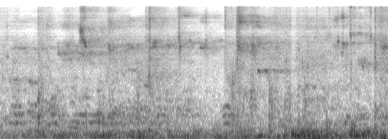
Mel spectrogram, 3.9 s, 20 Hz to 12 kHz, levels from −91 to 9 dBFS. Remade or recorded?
remade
